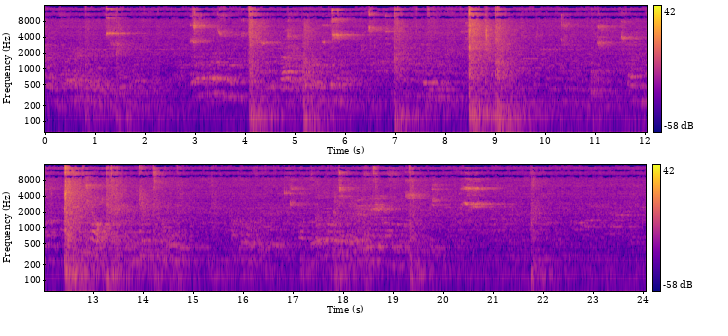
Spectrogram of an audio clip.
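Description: Volleyball rally in an echoing gym: the ball is struck hard several times, the loudest hits about eight and a half and twelve and a half seconds in, each ringing on in the hall, while players call out to each other.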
